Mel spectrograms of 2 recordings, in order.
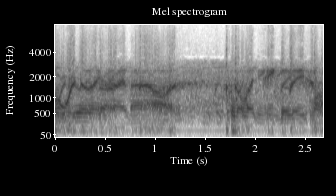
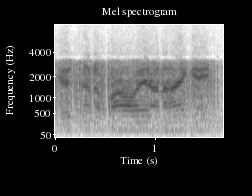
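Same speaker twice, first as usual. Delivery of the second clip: fading in through static; 6 semitones higher, 6 dB quieter than usual. Real, not acted. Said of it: "reading you, uh, loud with just a little background noise".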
